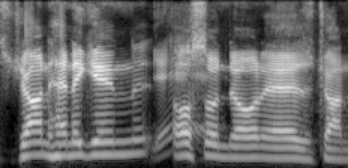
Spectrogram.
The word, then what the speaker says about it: Hennigan: Hennigan? It's John Hennigan, Yeah.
